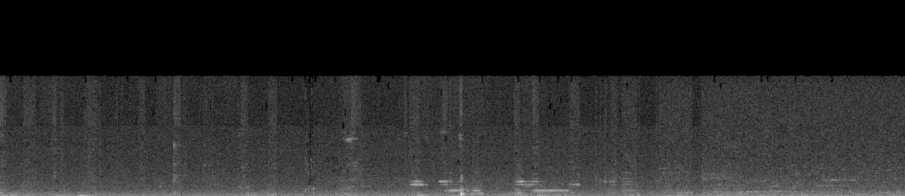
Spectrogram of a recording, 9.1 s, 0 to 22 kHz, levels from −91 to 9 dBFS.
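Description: At 3.04 to 3.15 s, frames out of order: two adjacent blocks of about 24 ms, one frame each, were swapped before decoding. That short stretch of speech plays with its halves exchanged, a brief garbled flutter, and no time is lost.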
